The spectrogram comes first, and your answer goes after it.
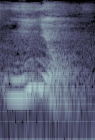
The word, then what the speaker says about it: niño: This letter sounds from my nose and the sound is just here. Ñ. I am exaggerating the sound ñ because I am pronouncing now, but normally you will feel the sound from here, from this part of your nose.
